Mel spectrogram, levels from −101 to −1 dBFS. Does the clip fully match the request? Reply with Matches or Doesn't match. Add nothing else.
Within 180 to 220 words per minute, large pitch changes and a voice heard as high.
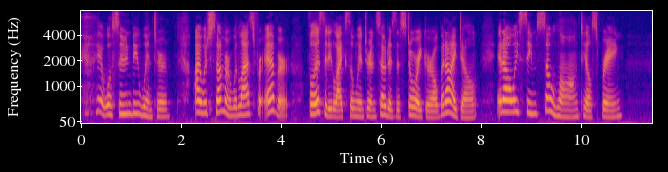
Doesn't match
